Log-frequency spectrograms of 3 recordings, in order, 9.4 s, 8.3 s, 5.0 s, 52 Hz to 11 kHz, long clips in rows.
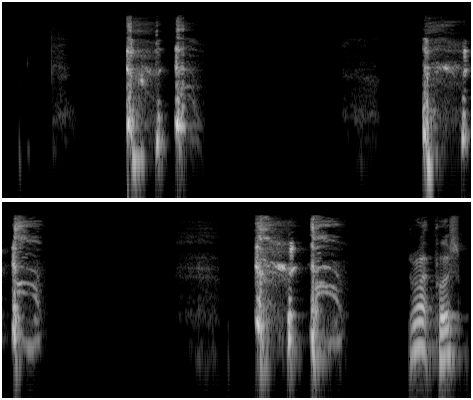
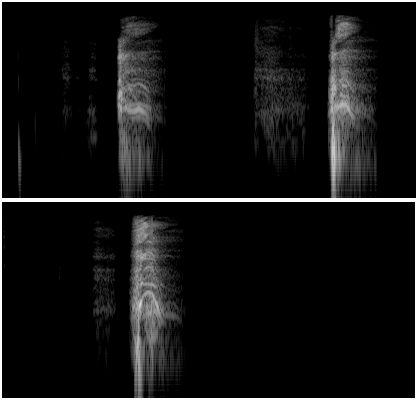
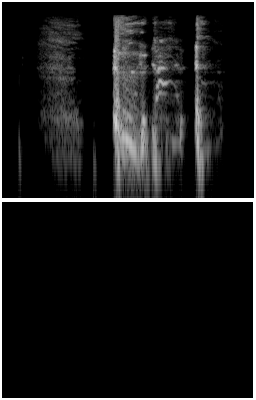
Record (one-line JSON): {"three_cough_length": "9.4 s", "three_cough_amplitude": 26250, "three_cough_signal_mean_std_ratio": 0.3, "exhalation_length": "8.3 s", "exhalation_amplitude": 19849, "exhalation_signal_mean_std_ratio": 0.22, "cough_length": "5.0 s", "cough_amplitude": 25087, "cough_signal_mean_std_ratio": 0.24, "survey_phase": "beta (2021-08-13 to 2022-03-07)", "age": "45-64", "gender": "Male", "wearing_mask": "No", "symptom_none": true, "smoker_status": "Ex-smoker", "respiratory_condition_asthma": false, "respiratory_condition_other": false, "recruitment_source": "REACT", "submission_delay": "2 days", "covid_test_result": "Negative", "covid_test_method": "RT-qPCR", "influenza_a_test_result": "Negative", "influenza_b_test_result": "Negative"}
